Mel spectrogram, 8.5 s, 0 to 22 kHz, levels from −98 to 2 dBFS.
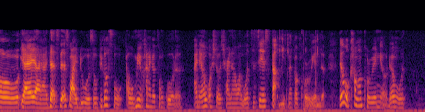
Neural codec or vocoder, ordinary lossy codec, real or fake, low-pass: none; none; real; 7.2 kHz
